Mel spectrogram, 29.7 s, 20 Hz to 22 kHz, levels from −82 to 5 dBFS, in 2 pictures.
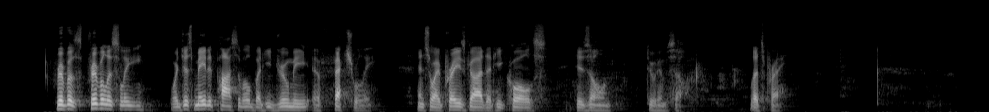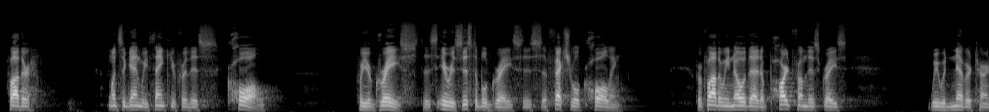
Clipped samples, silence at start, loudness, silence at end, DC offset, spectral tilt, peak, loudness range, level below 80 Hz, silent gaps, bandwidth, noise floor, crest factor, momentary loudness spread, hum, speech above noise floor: under 0.1%; 0.85 s; -24 LUFS; 0 s; under 0.1%; -5.5 dB/octave; -2 dBFS; 18 LU; -68 dBFS; none; 9.2 kHz; -85 dBFS; 24 dB; 20 LU; none; 61 dB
